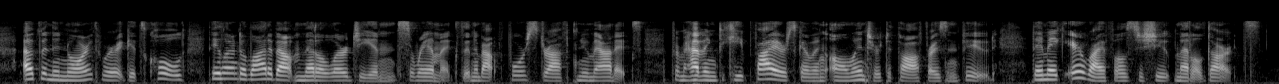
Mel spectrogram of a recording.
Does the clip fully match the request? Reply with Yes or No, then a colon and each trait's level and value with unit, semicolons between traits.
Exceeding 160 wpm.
Yes: average, 190 wpm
